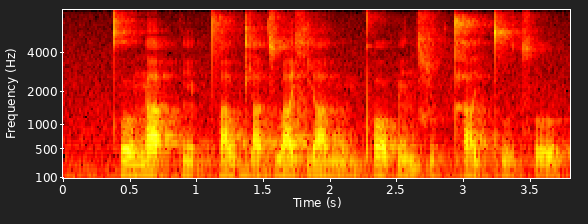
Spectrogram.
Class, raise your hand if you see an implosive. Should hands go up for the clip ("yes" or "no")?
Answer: no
